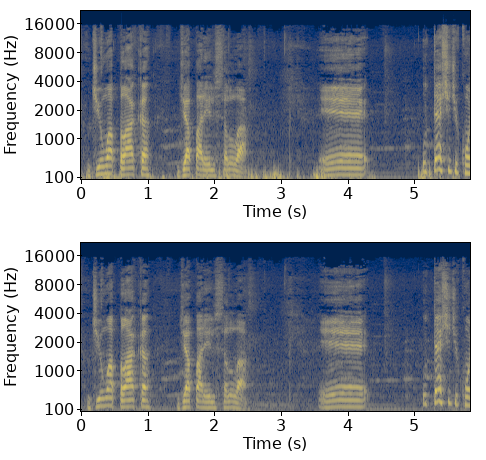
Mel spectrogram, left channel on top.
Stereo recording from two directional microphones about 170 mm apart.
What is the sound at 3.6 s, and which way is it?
Speech, 50° left (ahead or behind).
